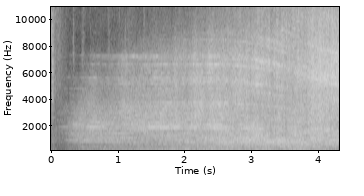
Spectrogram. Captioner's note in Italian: Suono dell'aeroplano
